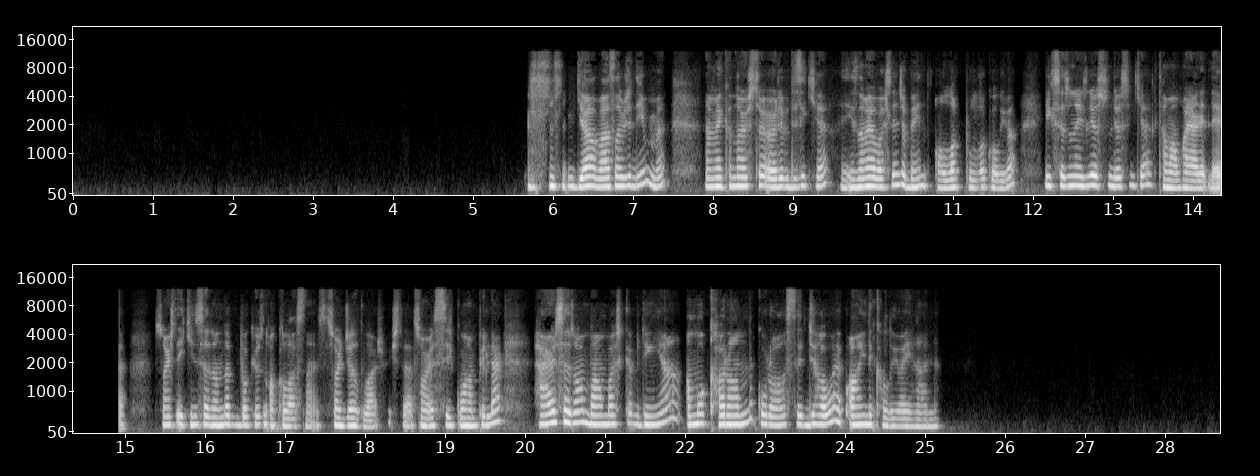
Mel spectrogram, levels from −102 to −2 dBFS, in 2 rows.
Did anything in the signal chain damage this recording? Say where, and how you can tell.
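Yes. At 14.33 s the speech cuts out abruptly and returns at 14.92 s, leaving a gap of about 0.59 s. This is an audio dropout to silence: plain silence with no room tone. On the waveform the trace collapses to a flat line with hard edges at both ends, and the spectrogram shows a clean black vertical band across every frequency. The cause is likely the input path upstream of the converter briefly losing signal, through a connection fault or mute, while recording carried on writing zeros.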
